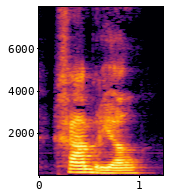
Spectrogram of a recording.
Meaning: Gabriel (Biblical archangel)
- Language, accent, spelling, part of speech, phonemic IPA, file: Dutch, Netherlands, Gabriël, proper noun, /ˈɣaː.briˌɛl/, Nl-Gabriël.ogg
